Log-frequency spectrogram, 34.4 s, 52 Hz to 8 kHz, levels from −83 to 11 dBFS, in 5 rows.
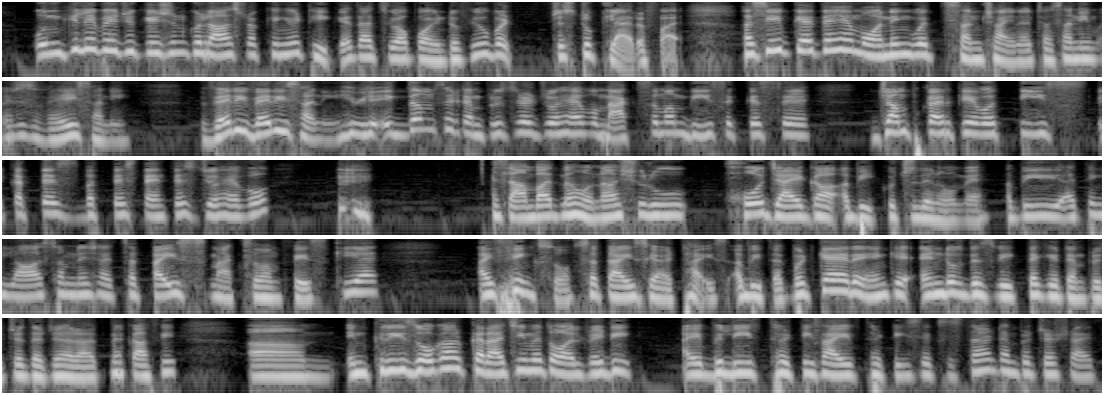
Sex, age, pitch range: female, 20-39, 175-240 Hz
